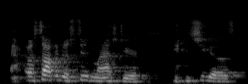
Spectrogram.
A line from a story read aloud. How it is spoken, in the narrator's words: I laughed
